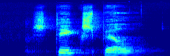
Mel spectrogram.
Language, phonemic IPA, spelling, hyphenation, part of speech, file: Dutch, /ˈsteːk.spɛl/, steekspel, steek‧spel, noun, Nl-steekspel.ogg
- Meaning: joust (chivalric contest where two contestants tried to knock their opponent of his horse with a lance)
